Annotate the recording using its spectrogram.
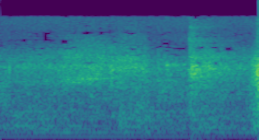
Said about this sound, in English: Jailer's opening the door for us. Prisoners placed in the cell. Secure.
